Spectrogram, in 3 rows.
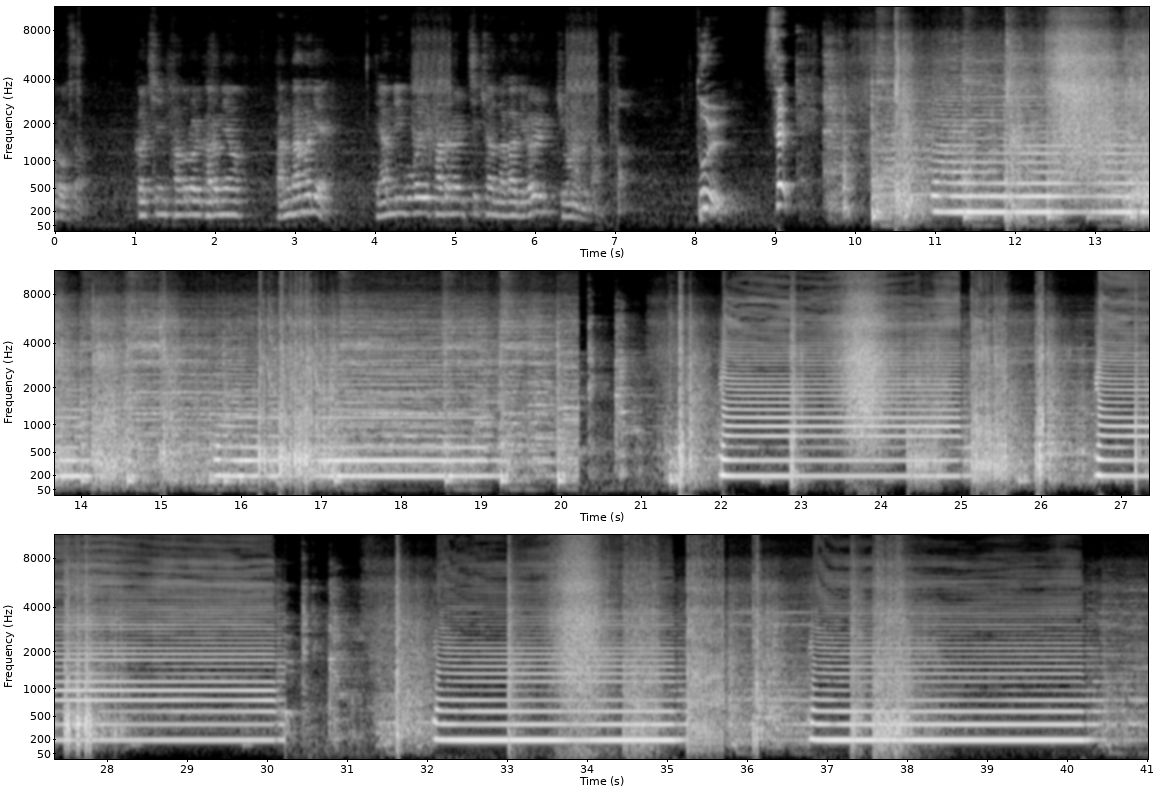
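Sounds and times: confetti cannons banging: 10.0s - 20.2s, 21.2s - 28.5s, 31.4s - 32.3s, 32.9s - 38.3s
ship's horn blasts: 10.7s - 20.2s, 21.9s - 25.4s, 26.6s - 30.4s, 32.0s - 41.0s.

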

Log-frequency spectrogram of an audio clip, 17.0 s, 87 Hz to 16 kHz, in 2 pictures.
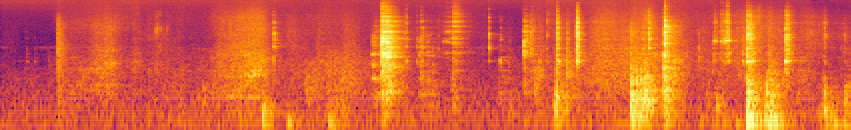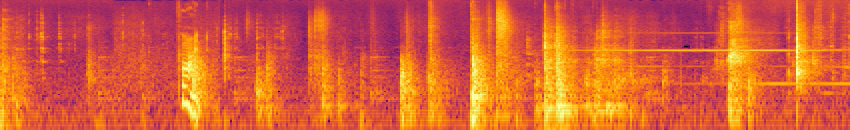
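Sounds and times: plates and cutlery clinking: 2.6s - 9.8s.

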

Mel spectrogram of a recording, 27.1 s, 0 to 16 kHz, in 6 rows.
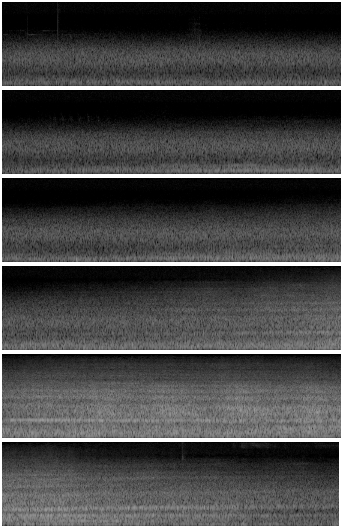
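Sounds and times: electric train passing: 13.0s - 27.0s.

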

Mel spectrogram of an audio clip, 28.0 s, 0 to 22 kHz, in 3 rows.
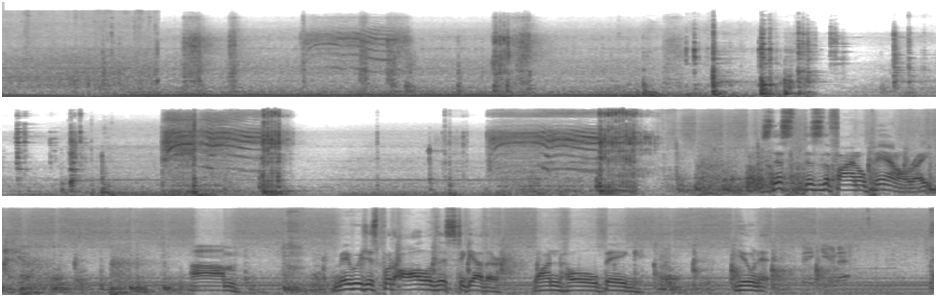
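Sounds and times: steady low hum: 0.0s - 28.0s
power tool running in spurts: 10.5s - 12.3s, 13.0s - 28.0s
knocks: 16.0s - 23.9s, 25.2s - 27.2s.

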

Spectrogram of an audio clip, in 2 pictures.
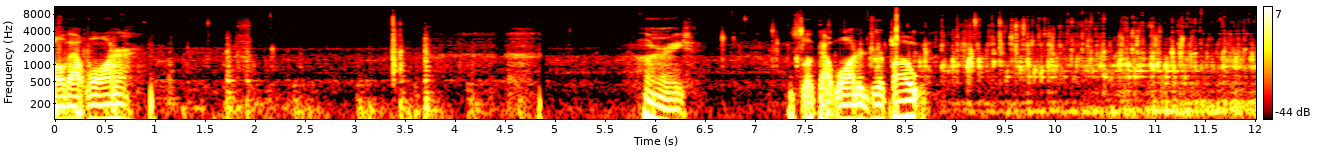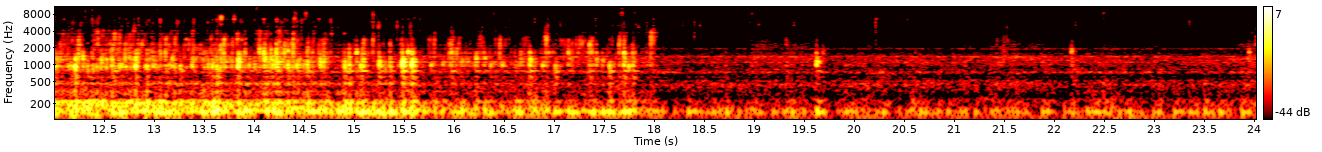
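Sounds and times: water dripping into a container: 0.0s - 2.9s, 4.9s - 5.6s, 6.4s - 24.0s
water trickling from a pipe: 0.0s - 2.9s, 5.0s - 24.0s.

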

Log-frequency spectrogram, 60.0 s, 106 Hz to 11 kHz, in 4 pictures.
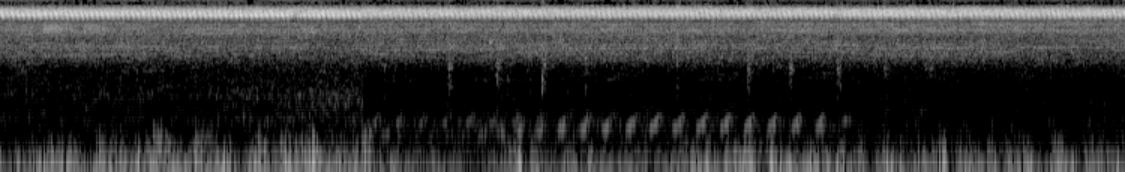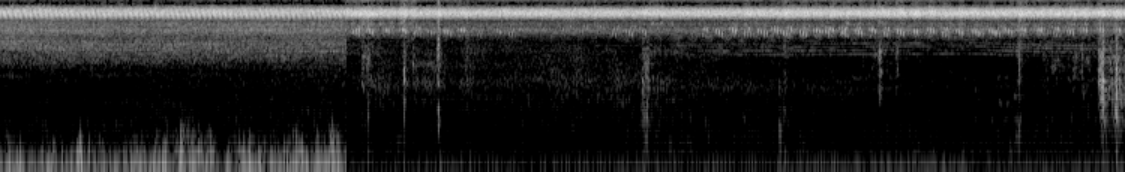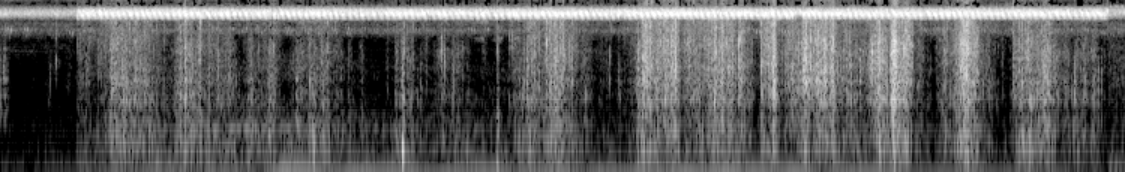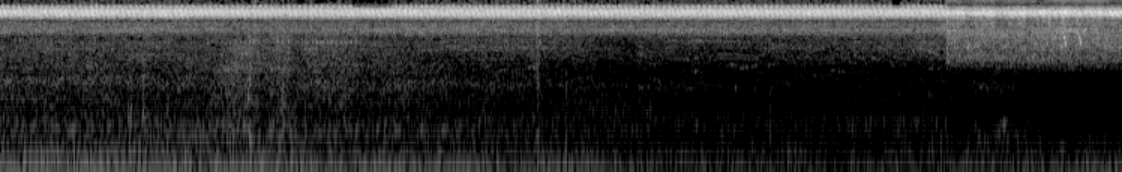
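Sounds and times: insects chirring: 0.0s - 56.2s
rustling and knocks: 31.0s - 44.8s.

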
